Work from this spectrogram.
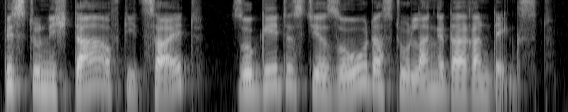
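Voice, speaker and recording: A woman's voice: lowish voice, normal speed, a little mellow, voice pushed up, close to an everyday voice. A woman voicing a strict farmer's wife in a storybook, scolding and commanding in manner. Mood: stern command. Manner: stern, commanding, threatening.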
